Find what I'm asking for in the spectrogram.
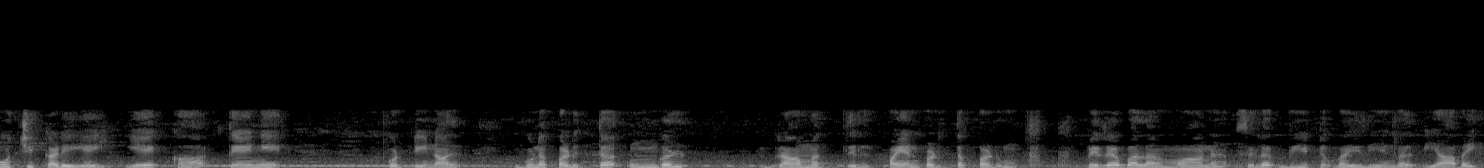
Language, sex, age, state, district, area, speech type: Tamil, female, 18-30, Tamil Nadu, Krishnagiri, rural, spontaneous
